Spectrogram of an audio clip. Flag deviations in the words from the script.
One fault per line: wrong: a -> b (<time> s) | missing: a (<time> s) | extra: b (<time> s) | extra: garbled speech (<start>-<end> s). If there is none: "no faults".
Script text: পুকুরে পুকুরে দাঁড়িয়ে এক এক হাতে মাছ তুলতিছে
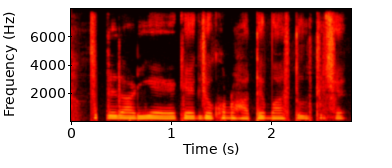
missing: পুকুরে (0.5 s)
extra: যখন (1.4 s)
